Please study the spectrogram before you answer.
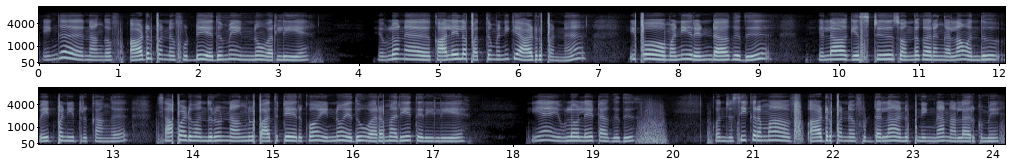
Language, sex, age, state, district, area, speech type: Tamil, female, 18-30, Tamil Nadu, Krishnagiri, rural, spontaneous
